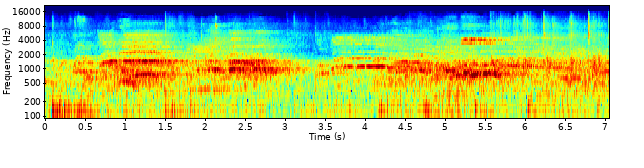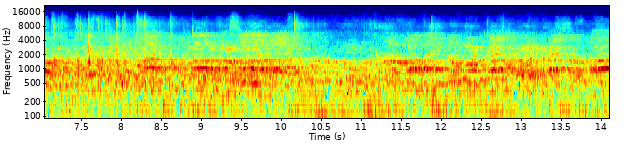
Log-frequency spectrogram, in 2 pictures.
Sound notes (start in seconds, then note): 4.5 crowd cheering; 5.2 whistle blaring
